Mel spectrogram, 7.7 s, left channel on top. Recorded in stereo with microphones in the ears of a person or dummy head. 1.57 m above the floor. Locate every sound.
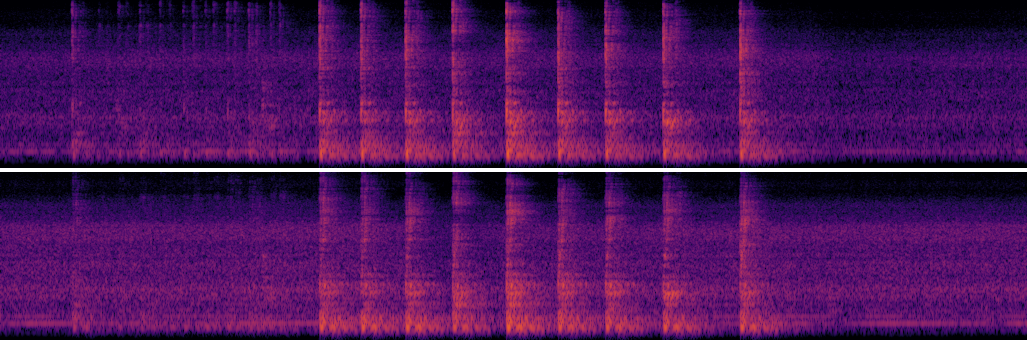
0.5 s typing on a keyboard: 60° left (ahead or behind), 6 m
